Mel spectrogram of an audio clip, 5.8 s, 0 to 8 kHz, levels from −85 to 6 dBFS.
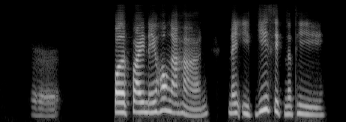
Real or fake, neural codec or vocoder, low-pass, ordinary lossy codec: fake; codec, 16 kHz, 0.7 kbps, FocalCodec; 7.2 kHz; none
